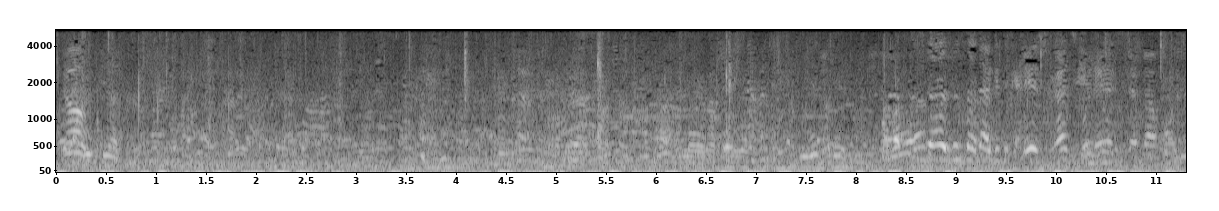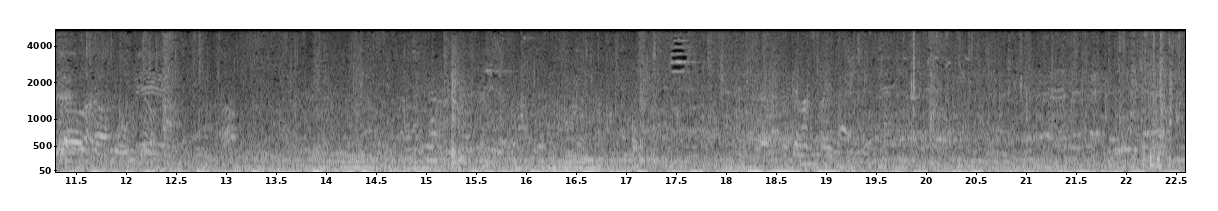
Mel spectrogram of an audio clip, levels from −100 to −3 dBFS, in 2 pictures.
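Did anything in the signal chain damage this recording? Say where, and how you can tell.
No, nothing in the chain has left an audible mark on these sounds; the signal holds steady throughout, with no breaks, distortion or level disturbances at any point.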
